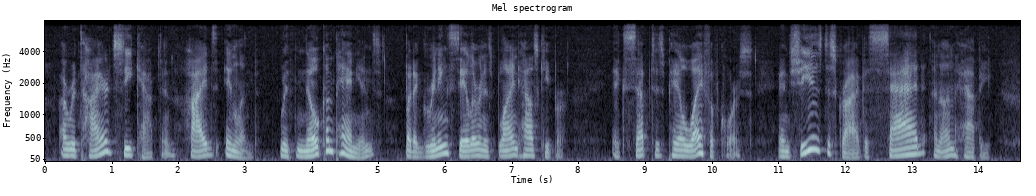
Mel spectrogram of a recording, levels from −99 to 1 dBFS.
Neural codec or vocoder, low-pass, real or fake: codec, 16 kHz, 16 kbps, FreqCodec, smaller model; 7.2 kHz; fake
